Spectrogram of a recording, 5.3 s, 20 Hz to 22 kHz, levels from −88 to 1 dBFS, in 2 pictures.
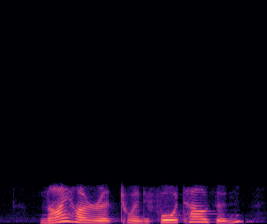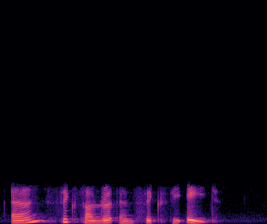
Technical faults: packet loss filled with silence

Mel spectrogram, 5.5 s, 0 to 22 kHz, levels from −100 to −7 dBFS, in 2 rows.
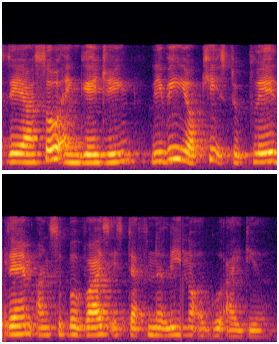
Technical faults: packet loss on an ADPCM call

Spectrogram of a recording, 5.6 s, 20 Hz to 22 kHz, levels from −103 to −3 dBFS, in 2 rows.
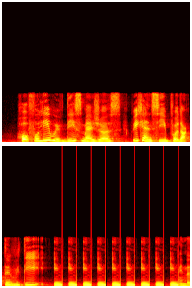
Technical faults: CD stuck on one turn

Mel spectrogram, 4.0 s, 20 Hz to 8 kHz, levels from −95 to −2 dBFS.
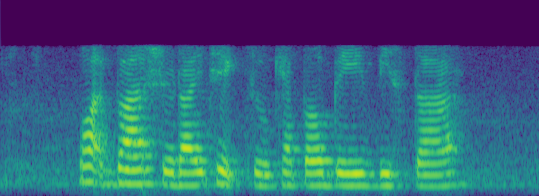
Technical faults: VoIP packet loss concealed by the speech codec

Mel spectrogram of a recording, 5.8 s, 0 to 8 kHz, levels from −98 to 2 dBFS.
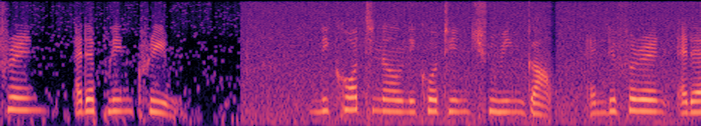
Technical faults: overdone noise removal; repeated stalls (stutter)

